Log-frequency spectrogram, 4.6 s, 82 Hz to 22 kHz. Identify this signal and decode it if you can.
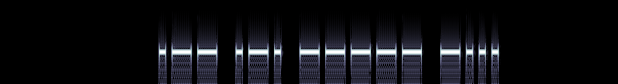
Morse code, heard as a keyed tone, about 25 wpm, 700 Hz. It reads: WR0B
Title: USA Call Signs - 4 Characters - Repeated 2x - 25wpm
